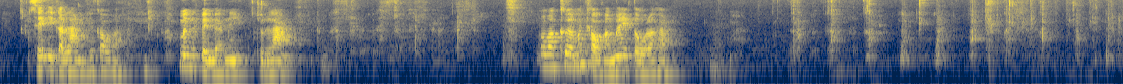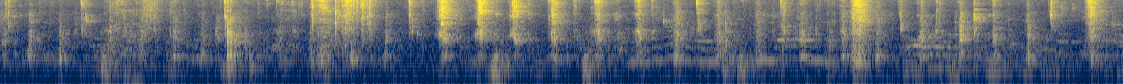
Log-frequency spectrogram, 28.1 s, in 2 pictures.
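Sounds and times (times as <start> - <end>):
person chewing crunchy food: 9.4 - 28.0.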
